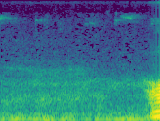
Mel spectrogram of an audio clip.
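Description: Quiet open-air ambience: a low, steady rumble with a few faint, short, high-pitched chirps, like insects in the grass.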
